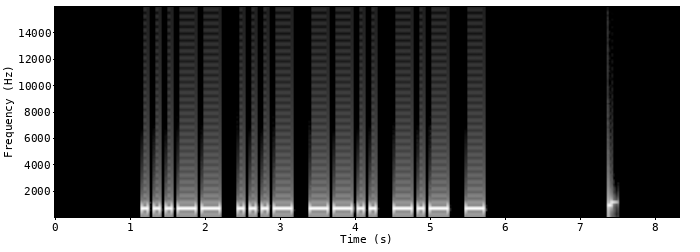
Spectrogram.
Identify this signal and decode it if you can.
Morse code, heard as a keyed tone, about 15 wpm, 700 Hz. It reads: 3VZKT
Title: Code Groups - 5 Letter:Numbers - 15wpm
